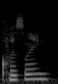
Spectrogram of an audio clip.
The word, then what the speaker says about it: quisling: there any alternate pronunciations there are no alternate pronunciations quizzing q u i z l i n g quisling q u i s l i n quizzing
